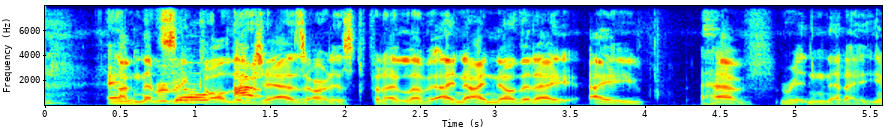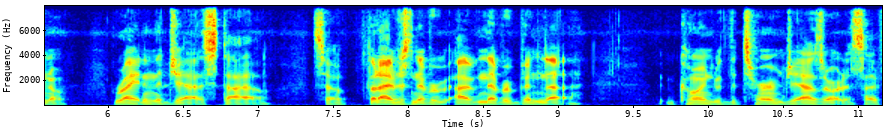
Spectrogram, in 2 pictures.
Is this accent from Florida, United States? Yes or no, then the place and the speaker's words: no; Massachusetts, United States; I grew up in the Berkshires, which was, I mean, it's literally created most of what I am because it's such a hub for the arts.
